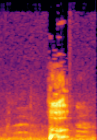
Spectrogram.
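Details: Single abrupt voiced 'hic' with a sharp onset and quick cutoff against a quiet outdoor background; adult with a persistent bout of hiccups in West Philadelphia.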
